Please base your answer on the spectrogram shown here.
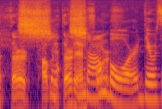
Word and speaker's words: Chambord: Chambord. There was a. Is that how you say it? Yeah, Chambord.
